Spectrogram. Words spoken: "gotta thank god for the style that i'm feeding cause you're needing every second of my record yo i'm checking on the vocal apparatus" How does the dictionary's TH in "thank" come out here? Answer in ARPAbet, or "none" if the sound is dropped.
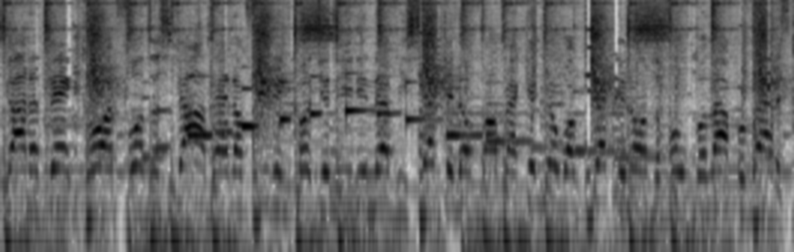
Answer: TH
